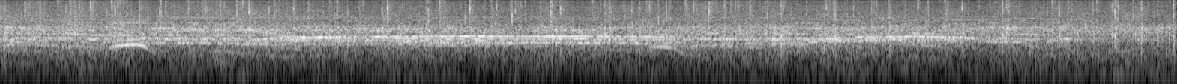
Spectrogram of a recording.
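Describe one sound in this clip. A school band plays music in a large echoing hall.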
